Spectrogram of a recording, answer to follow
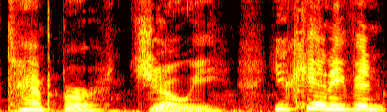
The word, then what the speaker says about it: TMPR: about this great company it's pronounced temper joey you can't even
